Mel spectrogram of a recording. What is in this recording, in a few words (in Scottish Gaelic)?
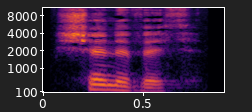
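"seanmhair", Scottish Gaelic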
